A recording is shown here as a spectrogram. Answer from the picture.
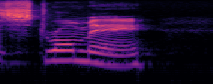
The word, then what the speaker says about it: Stromae: he's Stromae, and that's because he flipped the syllables of Maestro.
